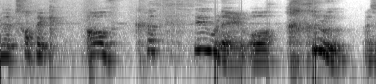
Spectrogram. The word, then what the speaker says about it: Cthulhu: I'm the ever excitable Adam, and today I'm going to be covering the topic of Cthulhu, or Cthulhu as it's pronounced properly.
